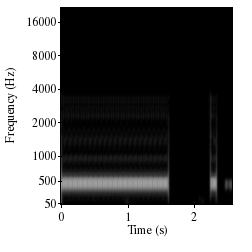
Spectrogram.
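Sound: telephone ringing tone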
